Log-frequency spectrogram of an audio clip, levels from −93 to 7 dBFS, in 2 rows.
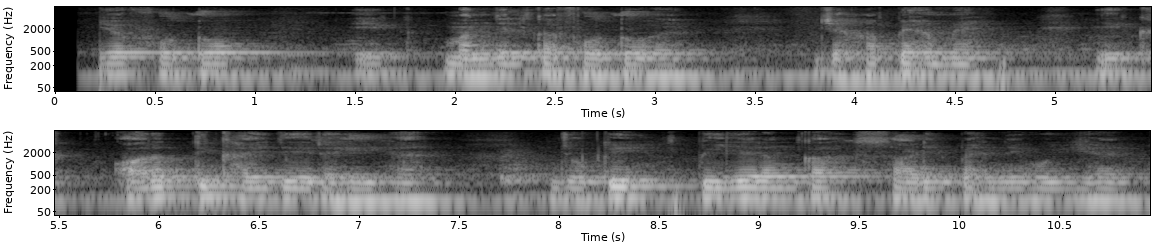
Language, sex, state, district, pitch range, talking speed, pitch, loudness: Hindi, male, Uttar Pradesh, Ghazipur, 105-115 Hz, 135 wpm, 110 Hz, -26 LUFS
